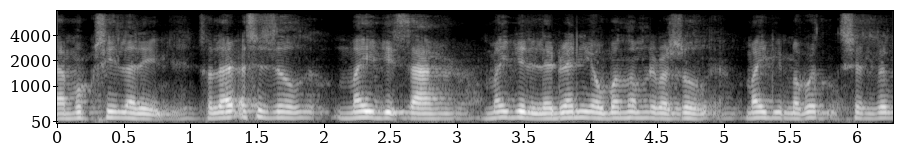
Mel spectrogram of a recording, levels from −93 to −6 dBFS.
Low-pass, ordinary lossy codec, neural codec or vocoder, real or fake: 7.2 kHz; none; codec, 24 kHz, 0.9 kbps, WavTokenizer, small release; fake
